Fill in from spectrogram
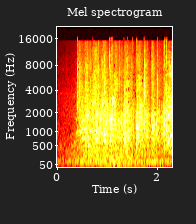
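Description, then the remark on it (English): An audience breaks into applause after a brief quiet moment, clapping for a speaker receiving a B minus in the KCSE exam; a dense, steady patter of many hands clapping that holds at a fairly even loudness to the end, with no talking over it. “And when I sat for the KCSE for a second time, I was able to receive a B minus clap.”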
